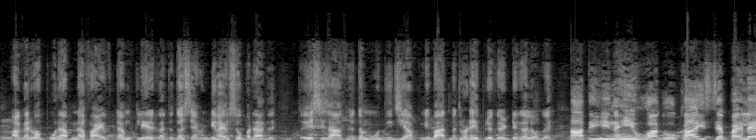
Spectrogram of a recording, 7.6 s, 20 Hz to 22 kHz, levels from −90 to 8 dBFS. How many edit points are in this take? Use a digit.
1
